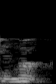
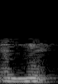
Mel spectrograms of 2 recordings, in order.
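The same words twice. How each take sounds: First: The m sound is heavy and thick. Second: The m sound is light and thin. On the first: The speaker calls it wrong. "ما نقولش الماء" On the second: The speaker calls it right. "والميم برضه ... هنقول الماء"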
